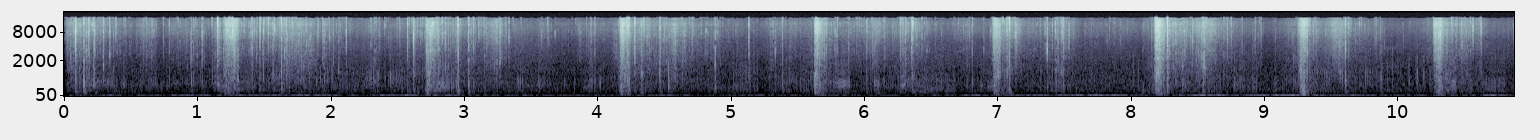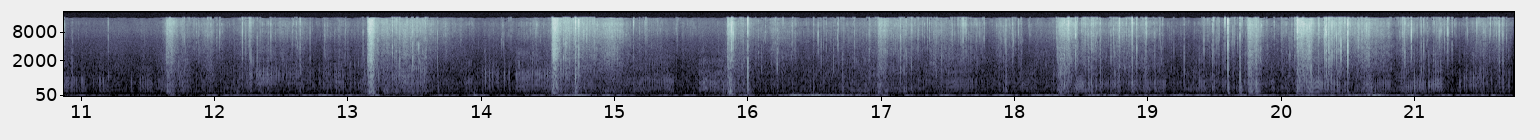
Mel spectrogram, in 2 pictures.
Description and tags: pine-forest--ww2-soldier--walk-in-place--twigs--cones
Soldier in World War II gear walks (in place) in a Finnish pine forest. Summer.
branches, field-recording, foley, forest, grass, metal, rustle, soldier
